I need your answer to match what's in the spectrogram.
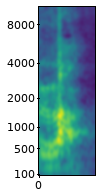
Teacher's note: प्रकंपित व्यंजन क्यों कहते हैं रा को? क्योंकि रा का उच्चारण करने पे जो हमारी जीभ होती है, जो हमारी जिह्वा होती है ये वाइब्रेट करती है, · अब अगर हम बात करें रा को हम लुंडित व्यंजन भी कहते हैं, लुंडित या प्रकंपित। अगर रा का हम उच्चारण करें तो जो वायु होता है इसमें हमारी जिह्वा जो होती है ये लुढ़क जाती है, फिसल जाती है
